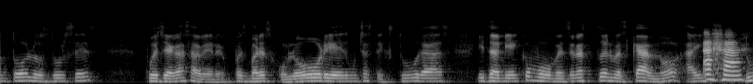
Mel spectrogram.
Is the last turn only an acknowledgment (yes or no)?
yes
